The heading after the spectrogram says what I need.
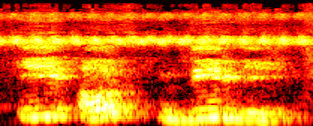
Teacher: इन दोनों स्वरों का उच्चारण दोस्तों याद रखेंगे तालु से होता है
